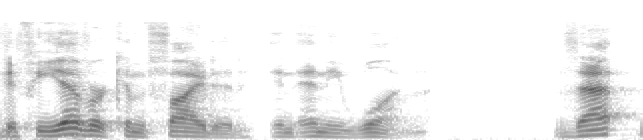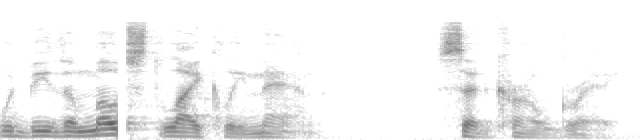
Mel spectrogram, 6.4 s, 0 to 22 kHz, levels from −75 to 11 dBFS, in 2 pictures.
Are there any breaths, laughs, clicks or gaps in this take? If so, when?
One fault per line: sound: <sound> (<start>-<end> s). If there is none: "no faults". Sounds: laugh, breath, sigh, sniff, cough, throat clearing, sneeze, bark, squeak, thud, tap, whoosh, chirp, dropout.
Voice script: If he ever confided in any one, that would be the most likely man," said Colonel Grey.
sound: dropout (3.8-3.8 s)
